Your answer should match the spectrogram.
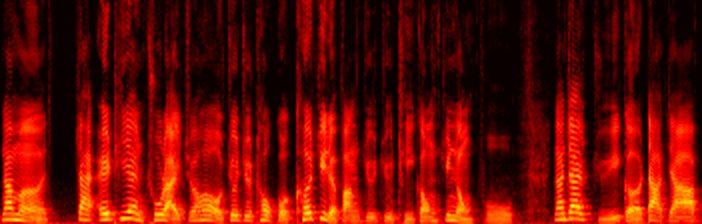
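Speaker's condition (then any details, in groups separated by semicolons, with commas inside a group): Hearing impairment, mild; unusual high-frequency hearing loss, low frequencies near normal, market hearing aids largely ineffective, uses atypical assistive device; underwent speech rehabilitation therapy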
